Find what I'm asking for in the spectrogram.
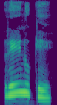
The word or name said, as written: ಋಣಿಕೆ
